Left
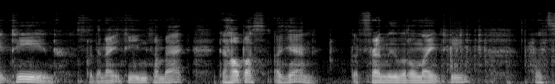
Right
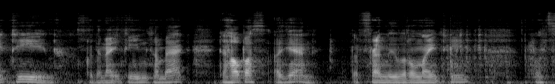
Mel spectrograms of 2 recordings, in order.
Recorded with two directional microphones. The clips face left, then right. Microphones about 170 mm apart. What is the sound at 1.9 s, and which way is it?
Speech, 40° left (ahead or behind).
